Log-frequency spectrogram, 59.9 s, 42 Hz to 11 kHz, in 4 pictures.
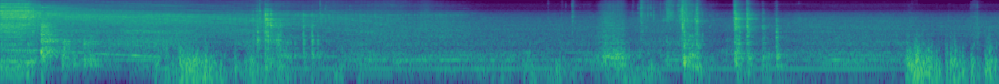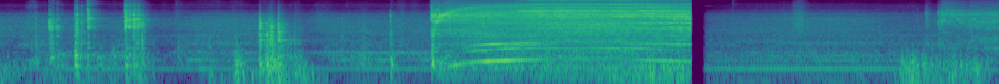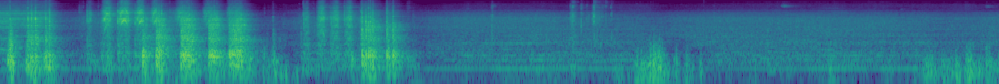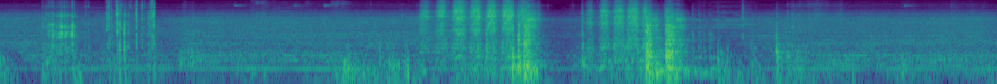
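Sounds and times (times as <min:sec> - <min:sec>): circular saw cutting wood: 0:00.0 - 0:07.0, 0:21.4 - 0:25.4, 0:51.2 - 0:53.1, 0:53.7 - 0:55.4.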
